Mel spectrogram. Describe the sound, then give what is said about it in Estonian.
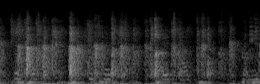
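An audience applauds steadily to thank a participant, a dense patter of many hands clapping at once, moderately loud and sustained for a few seconds without any talking. “teeme ühe suure aplausi”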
